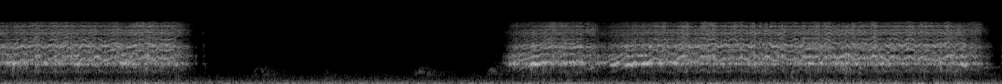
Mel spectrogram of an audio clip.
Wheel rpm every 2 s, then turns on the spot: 130, 10, 50, 140, 130.
none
